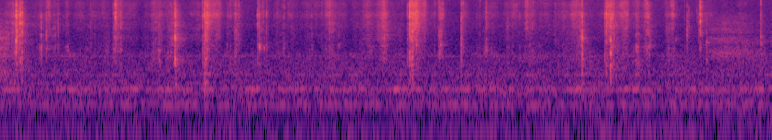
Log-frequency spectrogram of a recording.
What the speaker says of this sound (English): We shuffle these up.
